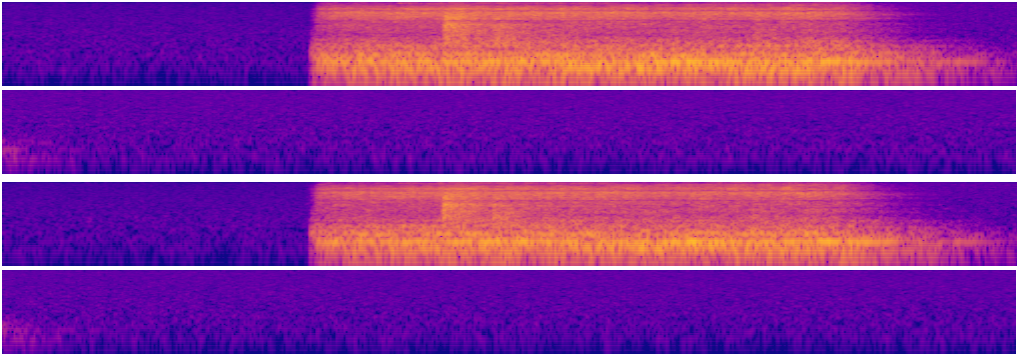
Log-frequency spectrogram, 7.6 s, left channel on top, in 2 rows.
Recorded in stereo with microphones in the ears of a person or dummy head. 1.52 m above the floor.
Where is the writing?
60° right (ahead or behind), 1.5 m.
